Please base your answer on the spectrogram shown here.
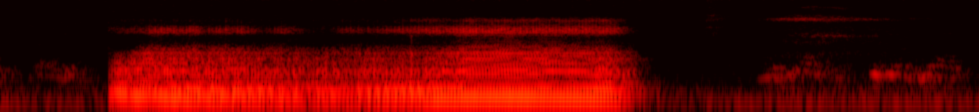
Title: snoring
